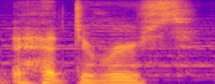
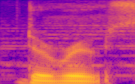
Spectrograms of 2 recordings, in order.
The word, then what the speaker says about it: Deroest: Deroest. Deroest. Yeah, like rooster.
